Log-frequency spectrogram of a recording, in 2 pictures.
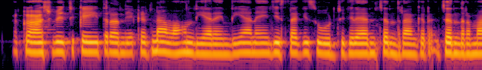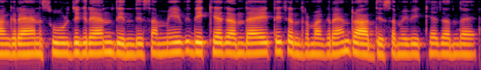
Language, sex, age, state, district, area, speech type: Punjabi, female, 30-45, Punjab, Shaheed Bhagat Singh Nagar, rural, spontaneous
